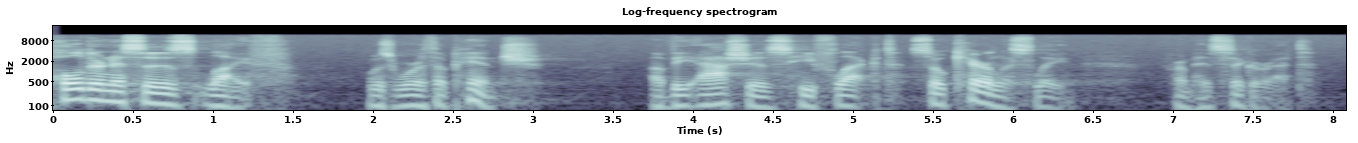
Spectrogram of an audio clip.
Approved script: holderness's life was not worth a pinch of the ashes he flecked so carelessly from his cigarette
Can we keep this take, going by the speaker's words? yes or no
no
